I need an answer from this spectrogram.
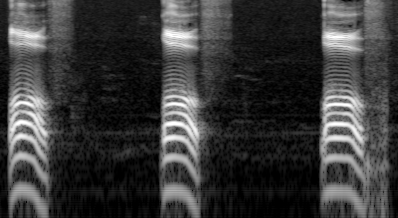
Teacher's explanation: জিহ্বার গোড়া তার বরাবর উপরের তালুর সঙ্গে লাগিয়ে উচ্চারিত হয় কফ। মনে আছে আমি বলেছিলাম যে জিহ্বার গোড়া উপরে, অর্থাৎ হলক শেষ হয়ে গেছে এখানে, আর এই সামনেই আপনার জিহ্বার গোড়া এখানে।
